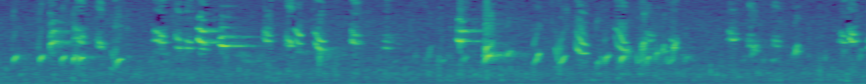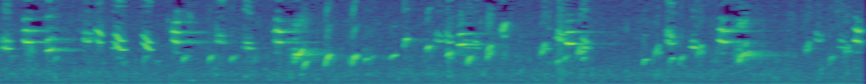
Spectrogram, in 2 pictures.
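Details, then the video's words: European goldfinch singing cheerful tunes: a continuous, rapid, high tinkling twitter of short chirps and thin whistled notes, with brief pauses between bursts and a quiet background. "innovative Ways To impress The Goldfinch With Bird Melodies"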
